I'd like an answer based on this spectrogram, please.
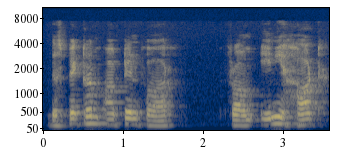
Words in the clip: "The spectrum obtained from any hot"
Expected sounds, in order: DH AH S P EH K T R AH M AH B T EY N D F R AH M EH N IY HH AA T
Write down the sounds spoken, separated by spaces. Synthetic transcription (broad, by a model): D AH S P EH K T R AH M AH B T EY N D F R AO M EH N IY HH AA T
